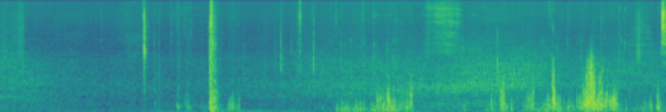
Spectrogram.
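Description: A car door on a Porsche Cayenne being shut: one sharp slam about three seconds in. After it come irregular low rumbles of walking and handling noise on the microphone.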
